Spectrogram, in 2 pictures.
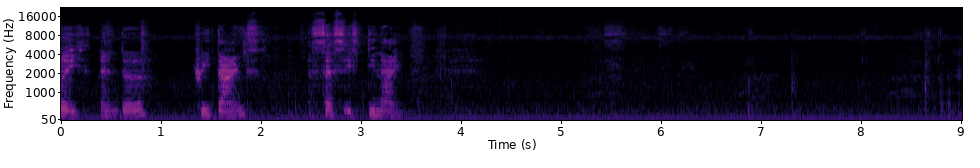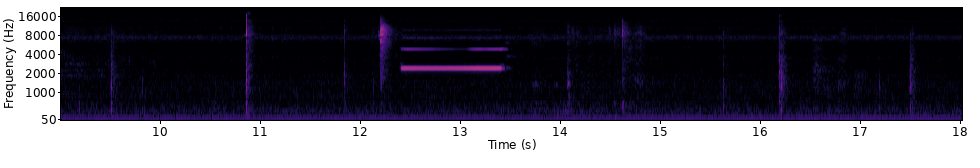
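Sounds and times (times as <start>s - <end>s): door lock buzzer beep: 12.4s - 13.5s.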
